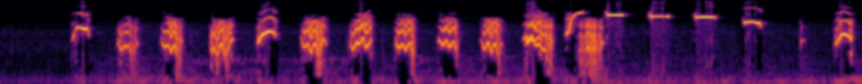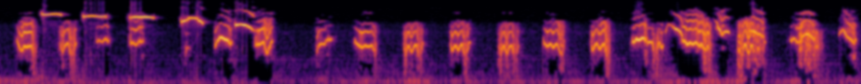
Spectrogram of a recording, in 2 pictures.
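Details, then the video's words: Young squirrel calls used to prompt feeding in babies whose eyes have or have not opened: rapid sharp chirps with upswept notes, a stretch of very high thin whistles, then dense scratchy chittering. "Tiếng Kêu Của Sóc Baby Kích Thích Sóc Ăn | Sound of Baby Squirrel"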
